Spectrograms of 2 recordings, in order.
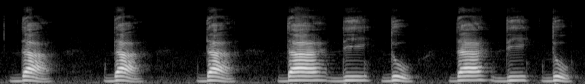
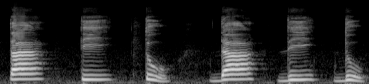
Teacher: Lidah kita hujung tu kita tolak dekat belakang gigi atas, bawah, belakang gigi atas ni.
